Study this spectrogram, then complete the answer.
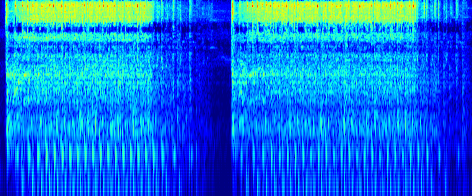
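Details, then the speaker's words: Yard Machines engine pulled from a scrapyard: two bursts of steady starter cranking, about three a second, with no firing. A starter whose gear wasn't engaging had been replaced; owner suspects a broken flywheel key or valve adjustment. Cranks but won't start. "who what was that all about so it doesn't want to start now"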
